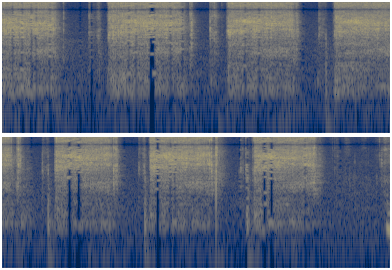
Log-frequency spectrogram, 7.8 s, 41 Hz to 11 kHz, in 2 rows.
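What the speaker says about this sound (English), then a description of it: "hold the piece against a sheet of sandpaper at a 45 degree angle and just sweep it towards you" A small wood piece is swept repeatedly across a sandpaper sheet at an angle to bevel it, giving loud, rhythmic rasping strokes about one per second, each separated by a short pause.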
